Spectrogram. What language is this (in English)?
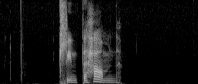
Swedish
